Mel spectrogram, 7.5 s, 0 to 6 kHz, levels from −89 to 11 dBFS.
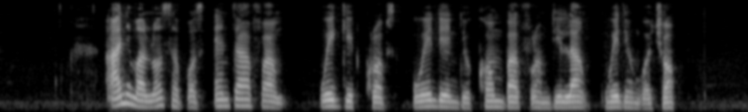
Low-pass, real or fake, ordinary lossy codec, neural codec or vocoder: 5.4 kHz; real; AAC, 48 kbps; none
